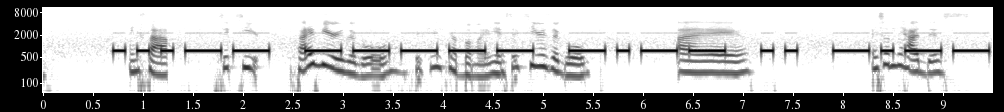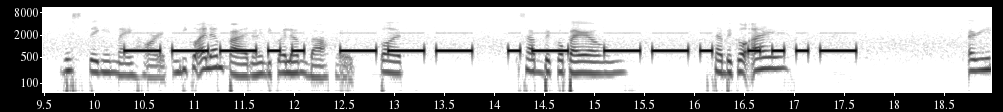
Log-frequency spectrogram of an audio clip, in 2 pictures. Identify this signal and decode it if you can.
Morse code, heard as a keyed tone, machine-sent, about 10 wpm, 760 Hz, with speech in English. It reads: 30YIY 8OAGV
